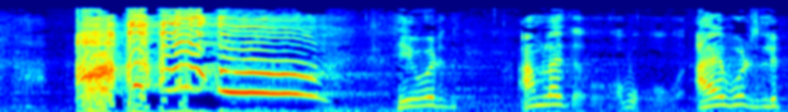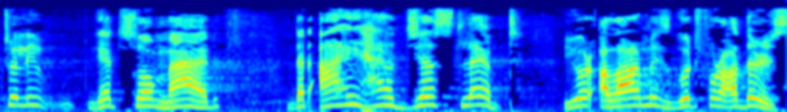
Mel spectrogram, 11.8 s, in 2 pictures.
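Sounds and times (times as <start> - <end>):
rooster crowing: 0.6 - 2.6
speech: 3.0 - 11.8.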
